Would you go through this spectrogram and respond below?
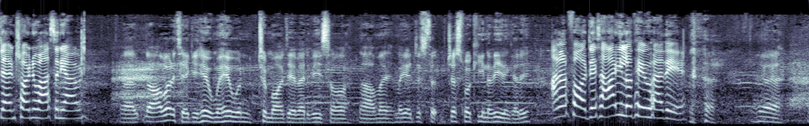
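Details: Torddu sheep giving a long run of tremulous, wobbling bleats that overlap one another, loudest near the start and again toward the end, with a man's voice mixed in.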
